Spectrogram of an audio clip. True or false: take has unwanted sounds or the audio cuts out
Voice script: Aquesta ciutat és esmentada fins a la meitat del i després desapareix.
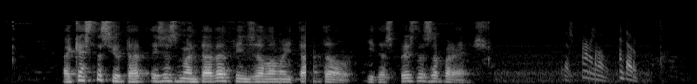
true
